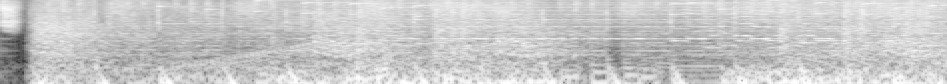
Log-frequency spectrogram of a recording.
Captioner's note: bright electronic music; lasers blasting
